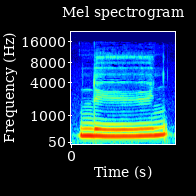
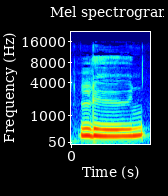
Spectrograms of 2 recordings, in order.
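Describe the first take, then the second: First: The word starts with an n sound. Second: The word starts with an l sound. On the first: The speaker calls it right. "我心目中比较纯正的暖的发音是暖" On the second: The speaker calls it wrong. "我听到演唱者的发音是暖"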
